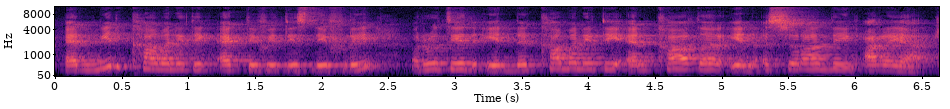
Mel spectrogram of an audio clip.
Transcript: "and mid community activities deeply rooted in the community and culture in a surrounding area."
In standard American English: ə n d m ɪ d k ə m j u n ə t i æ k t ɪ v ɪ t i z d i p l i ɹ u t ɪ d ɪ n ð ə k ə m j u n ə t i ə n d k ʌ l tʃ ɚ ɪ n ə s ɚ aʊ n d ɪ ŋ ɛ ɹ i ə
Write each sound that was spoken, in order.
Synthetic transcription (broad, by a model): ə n m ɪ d k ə m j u n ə t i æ k t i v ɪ t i s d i f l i ɹ u t ɪ d ɪ n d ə k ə m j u n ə t i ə n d k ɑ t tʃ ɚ ɪ n ə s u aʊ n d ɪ ŋ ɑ ɹ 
